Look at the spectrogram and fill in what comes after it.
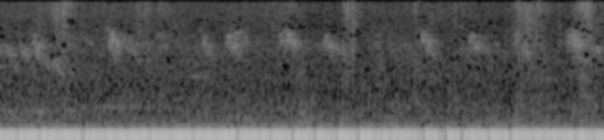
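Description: Small birds chirping, short high calls repeating every half second or so, over a steady low hum that is the loudest sound.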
